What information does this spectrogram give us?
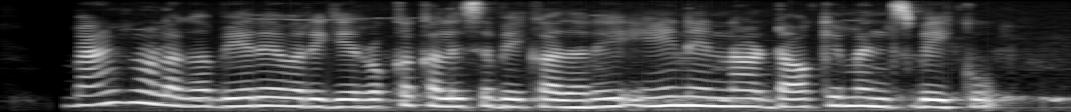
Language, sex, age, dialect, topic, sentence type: Kannada, female, 18-24, Dharwad Kannada, banking, question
